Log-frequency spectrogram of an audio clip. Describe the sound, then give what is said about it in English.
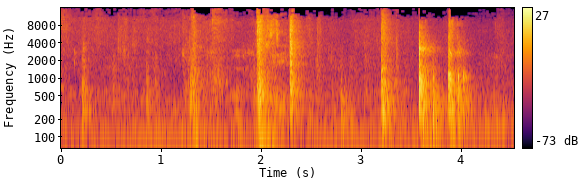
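A door being opened, with a string of sharp clunks and knocks from the latch and handling, over a steady low hum of room noise. “Open the door a little bit.”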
